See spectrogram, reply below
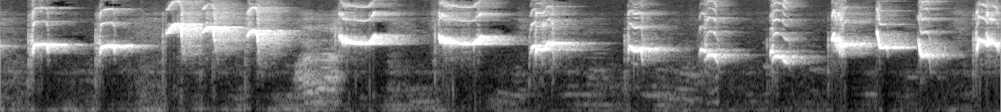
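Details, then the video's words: Green leafbird song as a lure for rival birds that are slow to respond, a steady stream of clear downward-sliding whistled notes, one rough lower note early on, repeated at about two per second. "MASTERAN DAN PANCINGAN CUCAK IJO LAMBAT PANAS UNTUK MEMICU EMOSI LAWAN AGAR GACOR"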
